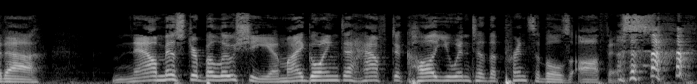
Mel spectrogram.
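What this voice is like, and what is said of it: David Lynch impression. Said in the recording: “I'm going to do this in my David Lynch impression”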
